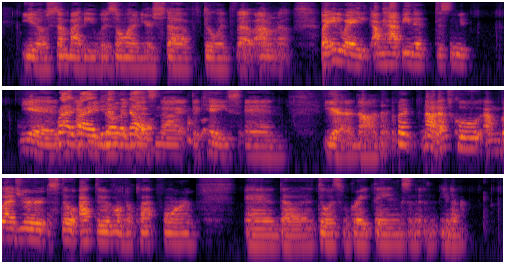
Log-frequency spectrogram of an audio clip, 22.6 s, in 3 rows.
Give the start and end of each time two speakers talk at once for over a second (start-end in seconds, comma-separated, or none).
8.3-9.8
